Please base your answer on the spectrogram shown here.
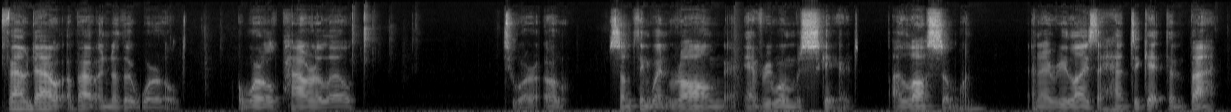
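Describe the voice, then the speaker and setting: Man acting a low-voiced searcher with lost memory. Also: little pitch movement, a little slow, a bit bright. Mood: searching. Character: bewildered searcher with lost memory, reading found notes. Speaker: actor reading a script. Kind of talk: dramatic first-person narration, script readthrough.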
